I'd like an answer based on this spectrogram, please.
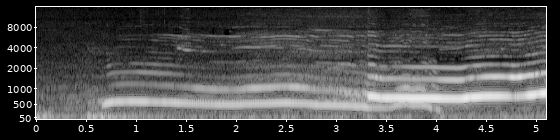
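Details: Captive juvenile grey wolves at the Wolf Conservation Trust in the UK howling. One steady drawn-out tone holds level, dips briefly, then a second, higher voice joins partway through, and both rise together.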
